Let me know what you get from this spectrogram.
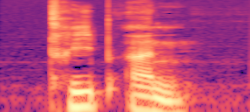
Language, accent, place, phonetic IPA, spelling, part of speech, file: German, Germany, Berlin, [ˌtʁiːp ˈan], trieb an, verb, De-trieb an.ogg
- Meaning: first/third-person singular preterite of antreiben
